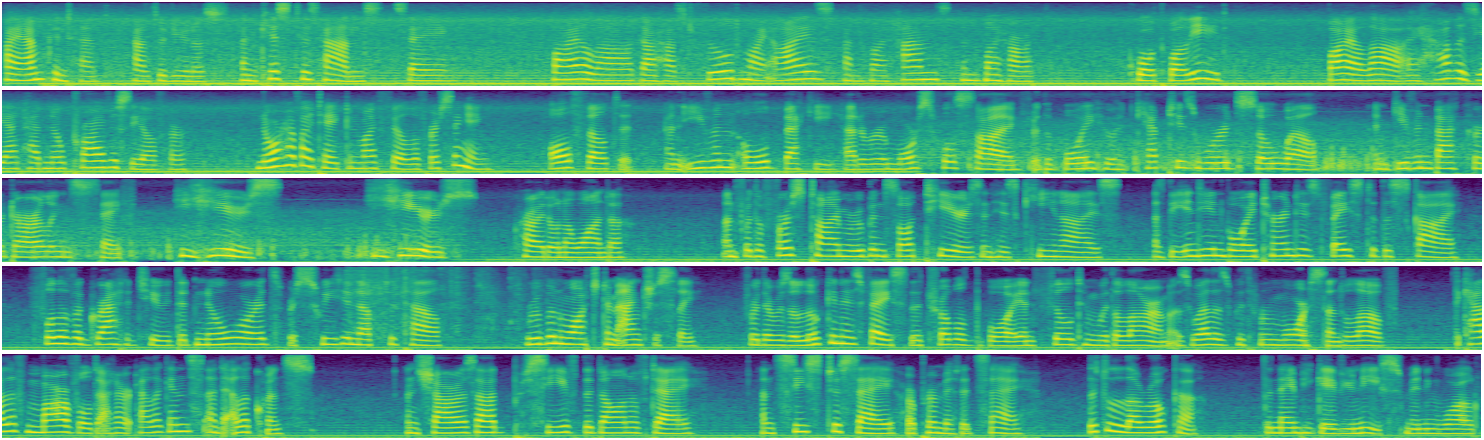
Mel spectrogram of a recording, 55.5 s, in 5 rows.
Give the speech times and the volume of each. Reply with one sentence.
You can hear the speech from 0.0 to 9.2 s, at a steady volume; from 9.9 to 24.3 s, at a steady volume; briefly from 24.9 to 27.0 s; from 27.6 to 36.6 s, at a steady volume; and from 37.2 to 55.4 s, at a steady volume.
